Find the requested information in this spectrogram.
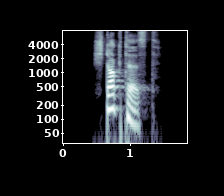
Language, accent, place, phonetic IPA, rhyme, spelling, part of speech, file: German, Germany, Berlin, [ˈʃtɔktəst], -ɔktəst, stocktest, verb, De-stocktest.ogg
- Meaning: inflection of stocken: 1. second-person singular preterite 2. second-person singular subjunctive II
